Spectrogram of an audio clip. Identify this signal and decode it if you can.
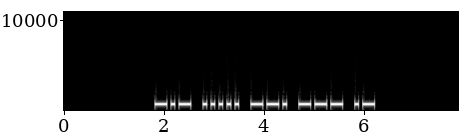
Morse code, heard as a keyed tone, about 15 wpm, 700 Hz. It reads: K5GOA
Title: USA Call Signs - 5 Characters - Repeated 3x - 15wpm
